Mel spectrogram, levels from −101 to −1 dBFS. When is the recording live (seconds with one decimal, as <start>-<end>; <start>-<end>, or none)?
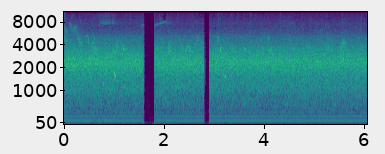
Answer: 0.0-0.5; 1.0-6.1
